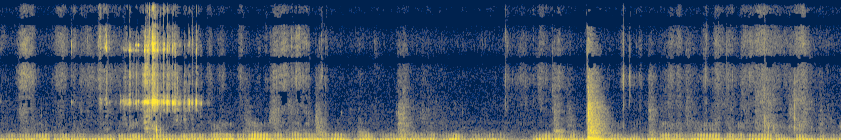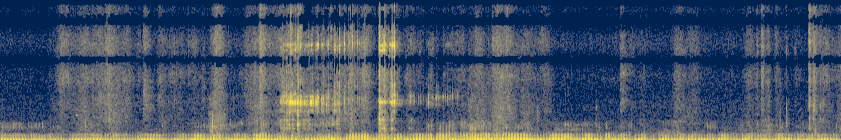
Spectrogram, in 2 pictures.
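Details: Chi, a domestic cat, purring steadily around a Christmas present indoors; a continuous low rumbling purr runs throughout, with soft rustling and a brief sharp knock near the middle.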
